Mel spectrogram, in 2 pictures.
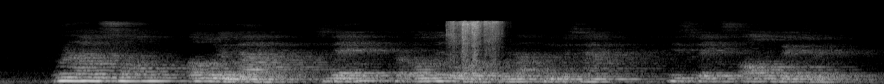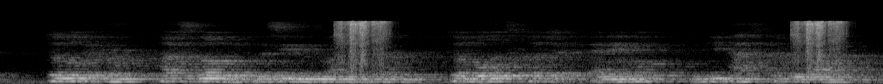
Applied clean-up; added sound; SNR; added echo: none; Rattle; -3 dB; reverberation time 2.0 s.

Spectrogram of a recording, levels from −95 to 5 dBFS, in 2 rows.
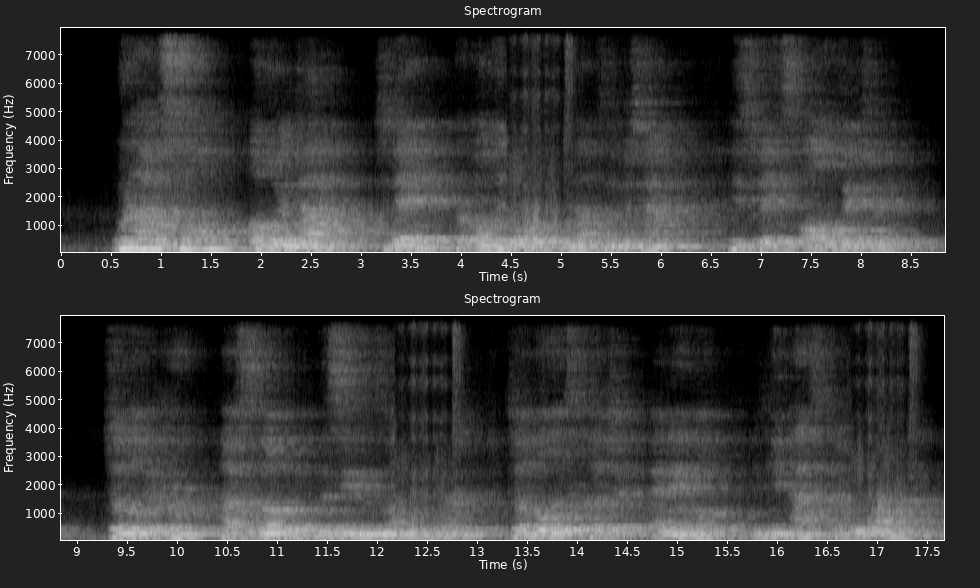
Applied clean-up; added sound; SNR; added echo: neural separator model SepFormer DNS4.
